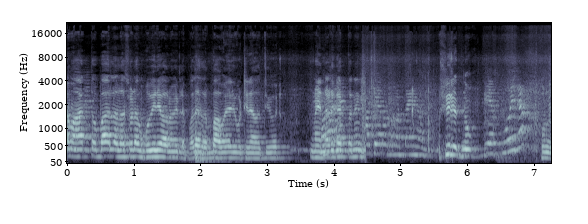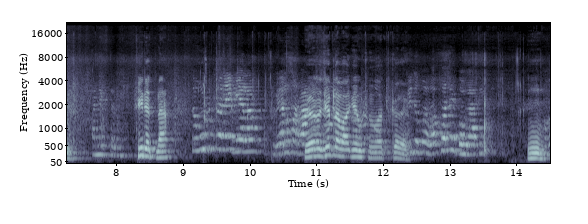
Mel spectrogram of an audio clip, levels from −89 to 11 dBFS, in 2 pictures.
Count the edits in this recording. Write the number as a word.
one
